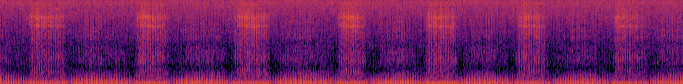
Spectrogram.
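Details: Contented cat purring close up: a rough low rumble rising and falling with each breath, about once a second, with a faint breathy hiss at each turn.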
